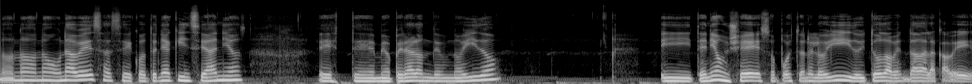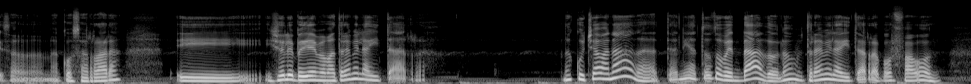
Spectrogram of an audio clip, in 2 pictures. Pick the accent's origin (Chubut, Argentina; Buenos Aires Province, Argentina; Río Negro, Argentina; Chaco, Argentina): Buenos Aires Province, Argentina; La Plata; born there; Sí, nací en La Plata.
